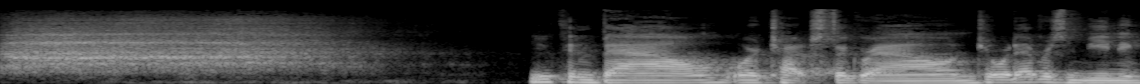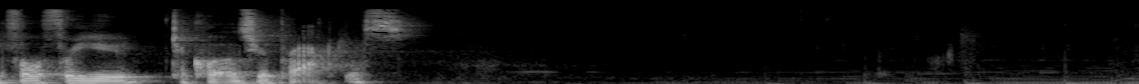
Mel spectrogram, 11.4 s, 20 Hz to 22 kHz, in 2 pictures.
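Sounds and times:
long deep breath out: 0.0s - 2.4s
speech: 2.6s - 7.8s.

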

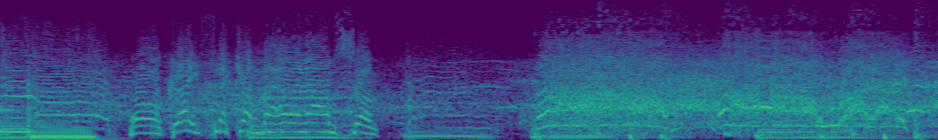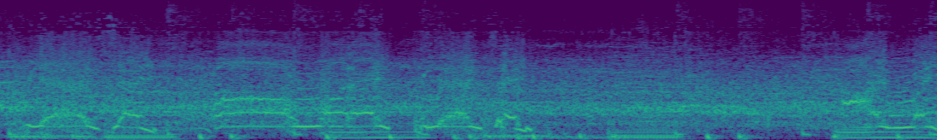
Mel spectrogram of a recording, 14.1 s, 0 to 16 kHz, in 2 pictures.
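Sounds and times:
noisy crowd with overlapping yells and shouts: 0.2s - 14.0s
several voices screaming and whooping excitedly: 0.3s - 14.0s
speech: 1.0s - 3.1s, 4.0s - 4.2s.

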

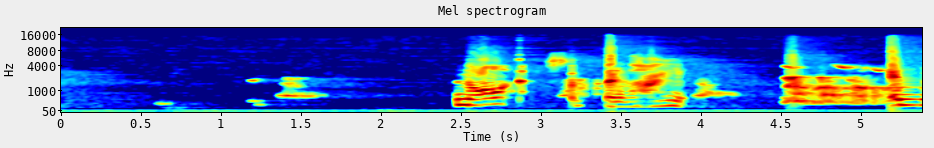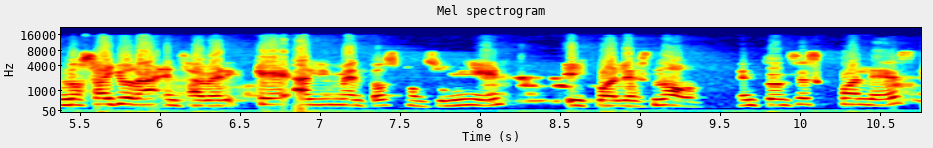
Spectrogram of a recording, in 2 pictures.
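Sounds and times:
escaped dog giving short high yips and barks: 1.3s - 1.7s, 4.0s - 5.2s, 8.1s - 8.7s
speech: 2.5s - 4.1s, 4.6s - 10.7s.

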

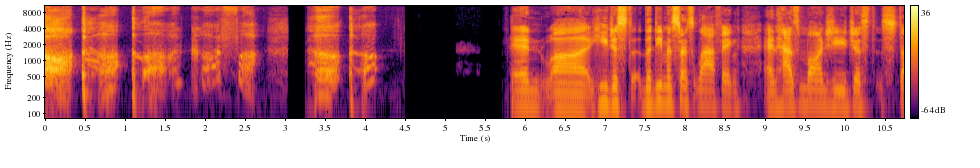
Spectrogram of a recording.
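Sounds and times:
person imitating a character coughing up blood: 0.0s - 2.7s, 3.3s - 4.2s
speech: 5.9s - 10.7s.

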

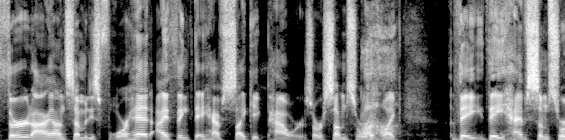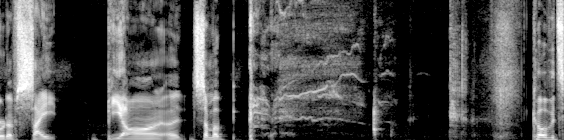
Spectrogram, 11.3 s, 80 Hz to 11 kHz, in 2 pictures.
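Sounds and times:
speech: 0.1s - 8.5s, 11.0s - 11.2s
person coughing: 3.6s - 4.1s
strained wheezy vocal sound: 3.6s - 4.2s.

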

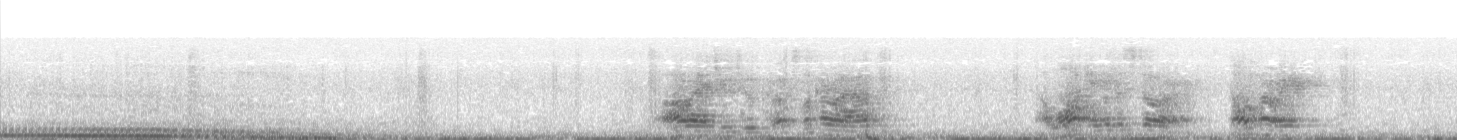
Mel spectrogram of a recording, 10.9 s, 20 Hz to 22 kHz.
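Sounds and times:
car engine rumbling as the vehicle pulls up and idles: 0.0s - 10.9s.

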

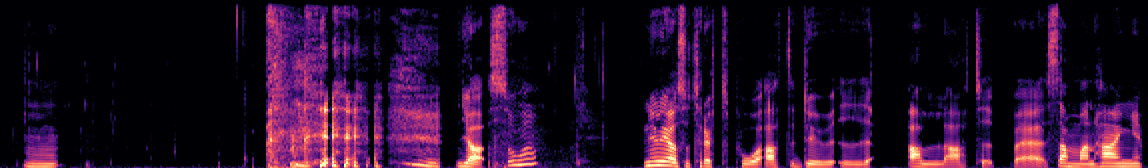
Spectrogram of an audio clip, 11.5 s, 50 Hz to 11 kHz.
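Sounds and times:
person chewing food: 0.0s - 3.0s
person humming: 0.2s - 0.6s
speech: 4.6s - 5.5s, 6.4s - 11.4s.

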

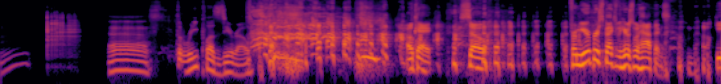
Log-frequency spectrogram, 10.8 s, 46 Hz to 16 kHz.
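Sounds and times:
physical die tossed onto a table during a tabletop role-playing game: 0.7s - 1.2s
speech: 1.6s - 10.2s
laughter: 3.7s - 10.8s.

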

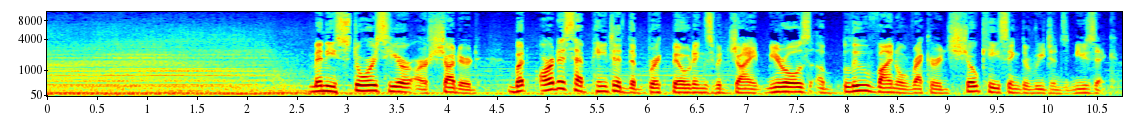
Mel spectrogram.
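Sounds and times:
sustained tonal bands like a horn: 0.0s - 3.6s, 4.2s - 7.7s
freight train passing on rail line: 0.0s - 10.7s
speech: 2.6s - 10.7s.

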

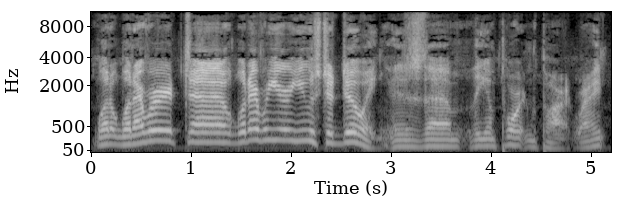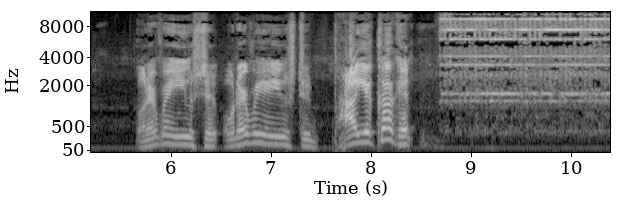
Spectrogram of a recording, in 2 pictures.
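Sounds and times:
speech: 0.0s - 8.6s
telephone bell ringing with an electronic trill: 8.6s - 10.3s.

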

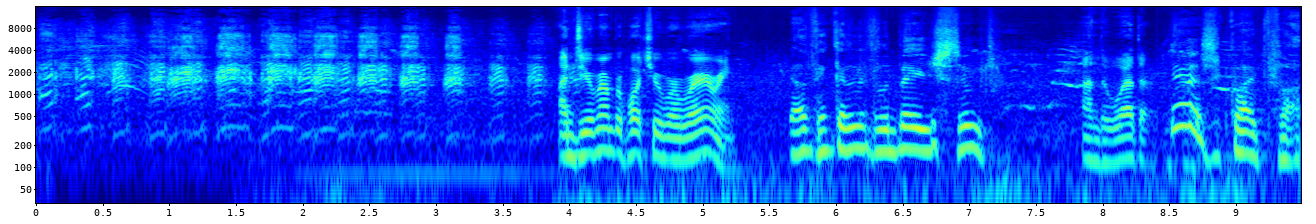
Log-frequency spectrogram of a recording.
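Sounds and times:
ducks quacking with nasal calls: 0.0s - 4.1s
low hum of outdoor background: 0.0s - 9.4s
speech: 3.9s - 7.3s, 7.9s - 9.4s.

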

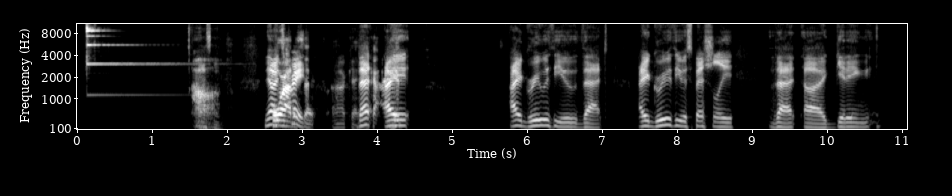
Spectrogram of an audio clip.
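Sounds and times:
bright bell ding: 0.0s - 3.0s
speech: 1.5s - 4.5s, 5.8s - 10.8s.

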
